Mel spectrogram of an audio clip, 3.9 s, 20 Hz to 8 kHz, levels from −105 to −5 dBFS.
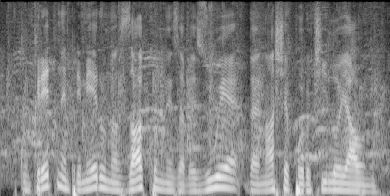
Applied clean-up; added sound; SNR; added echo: none; Applause / Crowd; 14 dB; none.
